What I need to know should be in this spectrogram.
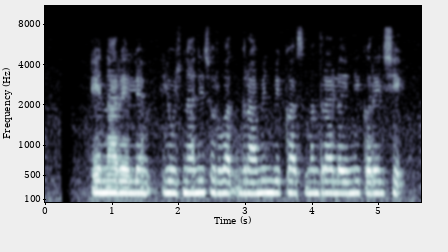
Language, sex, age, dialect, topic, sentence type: Marathi, female, 25-30, Northern Konkan, banking, statement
